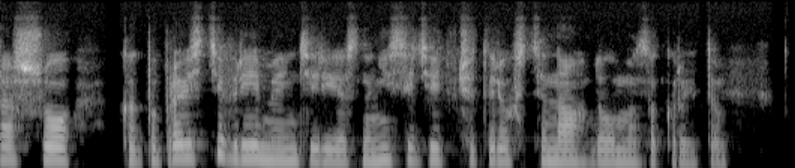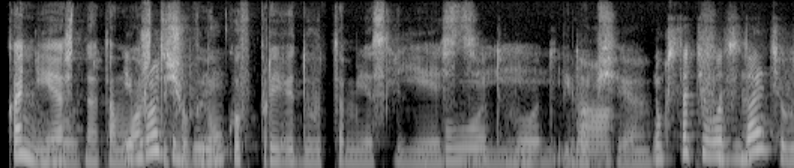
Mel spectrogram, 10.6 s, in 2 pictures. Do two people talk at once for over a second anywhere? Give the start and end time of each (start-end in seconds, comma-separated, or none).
5.5-7.2, 8.2-9.7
